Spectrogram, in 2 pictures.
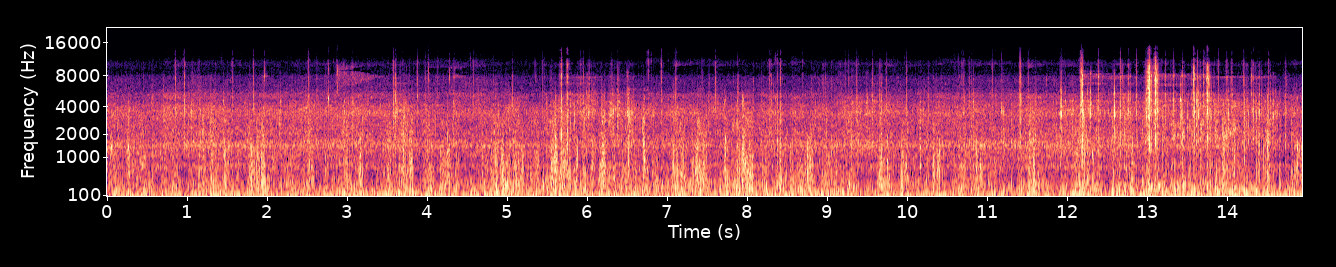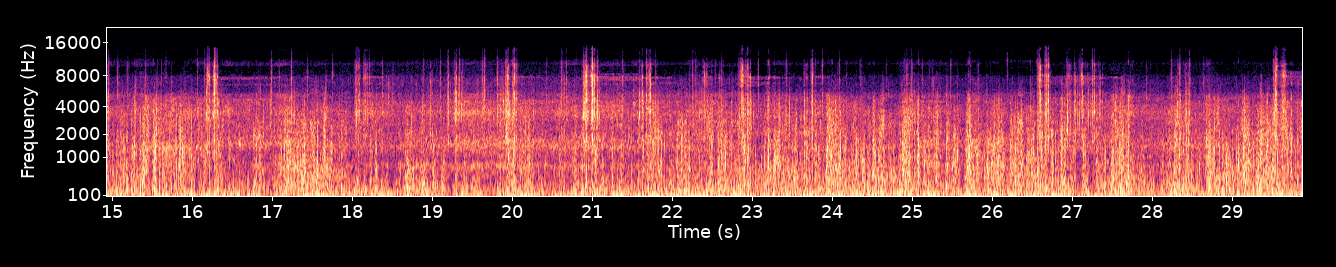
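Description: Wind buffeting the microphone of a bicycle-mounted camera at about 25 mph: a steady, loud rushing noise, heaviest in the low end, with scattered sharp clicks.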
